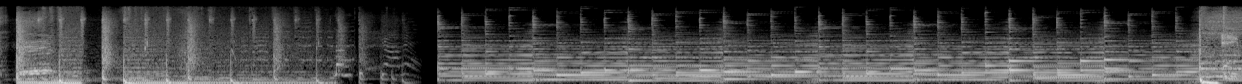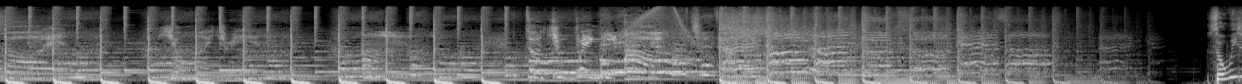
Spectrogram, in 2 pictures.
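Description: An upbeat pop song with layered melodic instruments and vocals, opening with a short burst before the full arrangement enters, then a steady pounding beat kicks in midway, loud and continuous throughout, played on a radio show during a song break.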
